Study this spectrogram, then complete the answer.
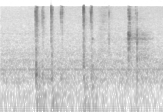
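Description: Several quick clusters of keystrokes on a computer keyboard, tapped in short irregular bursts against a quiet room background, with no talking.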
